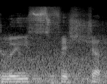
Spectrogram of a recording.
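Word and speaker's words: Louis Fischer: The spelling shows it Louis Fisher, but the name will be pronunciated as Louis Fisher.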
